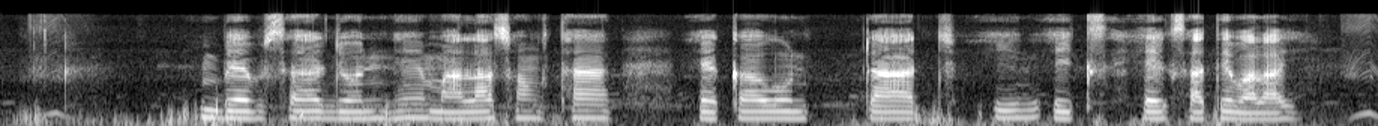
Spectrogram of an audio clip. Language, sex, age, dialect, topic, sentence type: Bengali, male, 18-24, Jharkhandi, banking, statement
